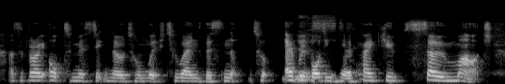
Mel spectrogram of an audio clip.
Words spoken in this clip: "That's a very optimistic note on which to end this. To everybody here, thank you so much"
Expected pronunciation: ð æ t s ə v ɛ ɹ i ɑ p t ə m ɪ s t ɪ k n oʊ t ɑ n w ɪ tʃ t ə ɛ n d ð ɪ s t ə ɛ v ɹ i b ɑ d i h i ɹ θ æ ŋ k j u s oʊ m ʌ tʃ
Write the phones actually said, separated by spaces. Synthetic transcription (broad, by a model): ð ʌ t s ə v ɛ ɹ i ɑ p t ə m ɪ s t ɪ k n oʊ t n w ɪ tʃ t ə ɛ n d ð ɪ s t ə ɛ v ɹ i b ɑ d i h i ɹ θ æ ŋ k j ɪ s oʊ m ʌ tʃ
